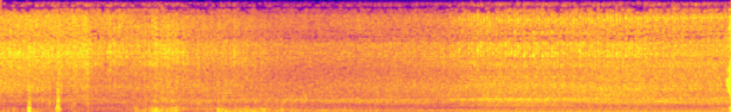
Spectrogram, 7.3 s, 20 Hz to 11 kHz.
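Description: A Ford 6.7 Powerstroke diesel with a leaking fuel line idles, then is raised to around 1,500 RPM, settling into a steady mid-pitched engine drone close by after a few knocks and clunks, without speech.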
